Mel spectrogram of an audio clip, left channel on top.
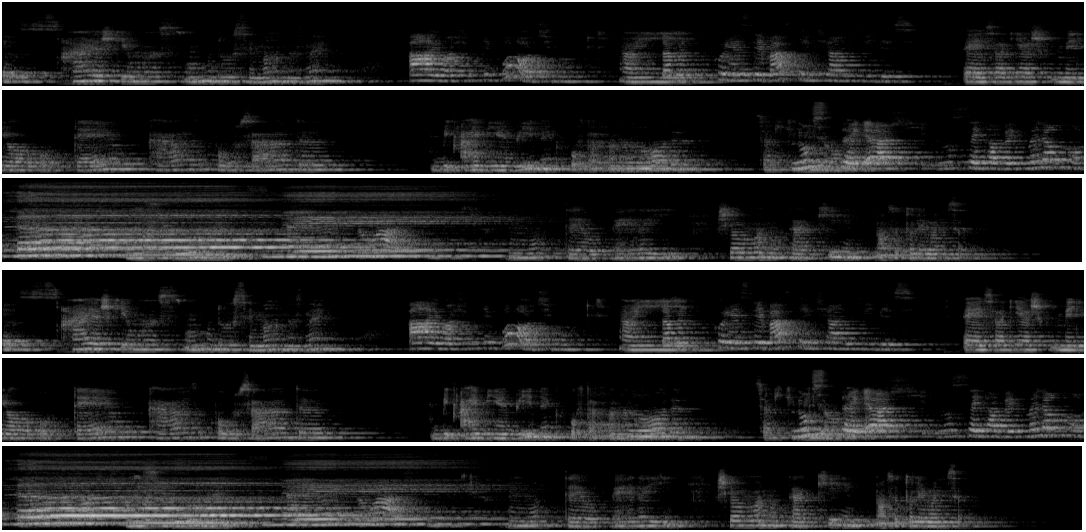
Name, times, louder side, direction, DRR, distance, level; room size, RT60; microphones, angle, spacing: voice 1, 0.0-0.6 4.1-5.7 6.6-6.8 7.2-9.1 16.7-17.3 18.7-23.4 24.5-26.0, right 1 dB, 20° right, -2 dB, 1.0 m, -36 dB
voice 2, 0.6-3.3 5.9-6.9 9.6-14.1 15.1-17.7 18.4-19.2 22.9-23.9 26.3-31.2, right 1 dB, 70° right, 2 dB, 0.8 m, -37 dB
Female singing, 21.7-26.9, right 3 dB, 10° left, 0.7 m, -26 dB
9.3 x 3.9 x 3.0 m, 1.3 s
head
